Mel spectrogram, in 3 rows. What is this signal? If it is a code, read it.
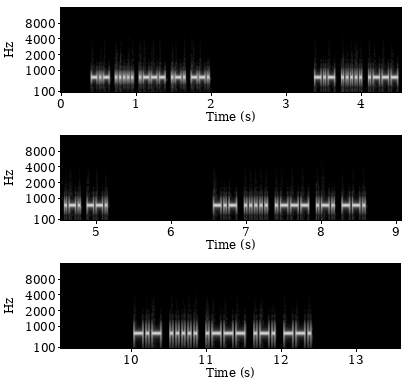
Morse code, heard as a keyed tone, about 39 wpm, 700 Hz. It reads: K5JRG K5JRG K5JRG K5JRG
